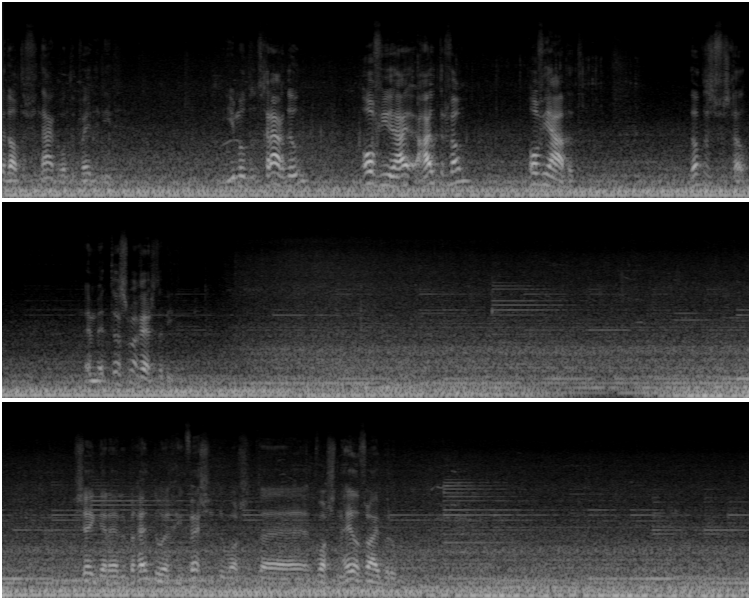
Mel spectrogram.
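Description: A boat engine hums steadily.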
